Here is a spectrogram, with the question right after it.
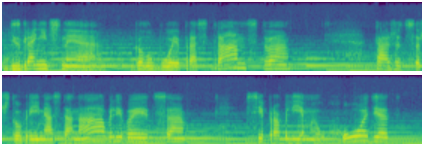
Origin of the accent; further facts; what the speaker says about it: Ivanovo, Ivanovo Oblast, Russia; Могу сказать, что родилась я в деревне Иваново, Ивановской области. Выросла в Иваново, город невест.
